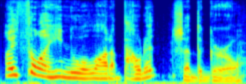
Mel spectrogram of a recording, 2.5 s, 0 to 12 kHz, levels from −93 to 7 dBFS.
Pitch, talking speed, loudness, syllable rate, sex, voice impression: 165 Hz, 270 wpm, -18 LUFS, 5.5 syllables/s, male, masculine, adult-like, slightly relaxed, powerful, raspy, sincere, mature, wild, strict, intense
